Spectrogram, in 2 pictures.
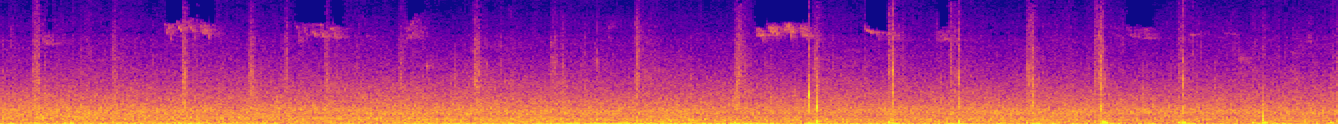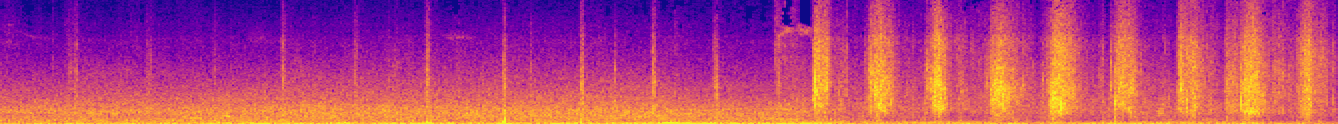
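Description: Steady rush of river rapids over rocks, with scattered sharp clicks and taps. Near the end comes a run of about ten evenly spaced sharp sounds, roughly two a second.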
